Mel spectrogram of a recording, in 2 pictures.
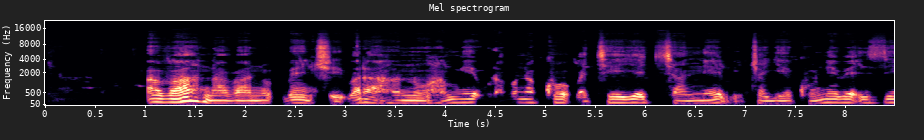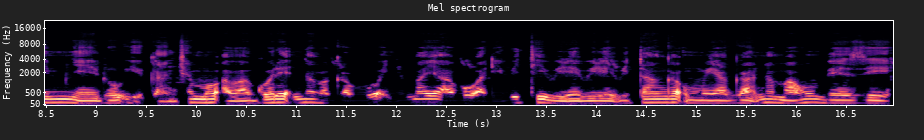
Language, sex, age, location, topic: Kinyarwanda, female, 18-24, Kigali, government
